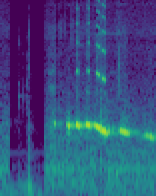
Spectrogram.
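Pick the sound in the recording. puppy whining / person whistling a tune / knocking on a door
person whistling a tune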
